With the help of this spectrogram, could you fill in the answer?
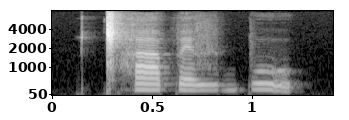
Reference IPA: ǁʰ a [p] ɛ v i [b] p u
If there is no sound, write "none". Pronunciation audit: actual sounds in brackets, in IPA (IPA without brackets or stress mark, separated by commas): p, b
